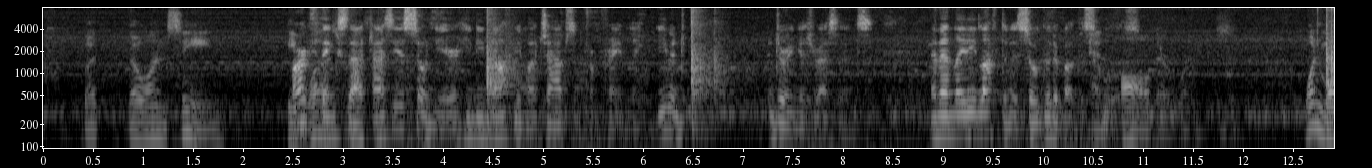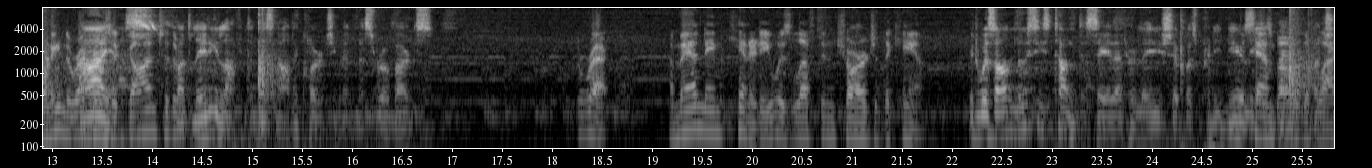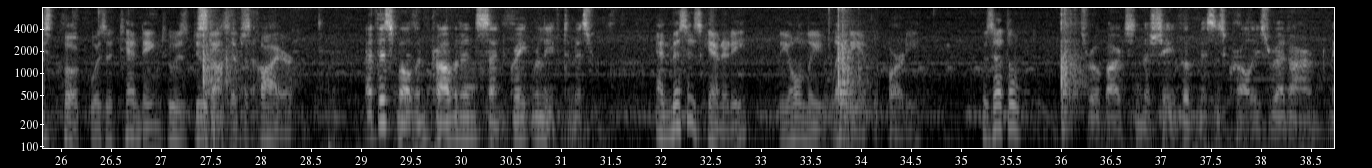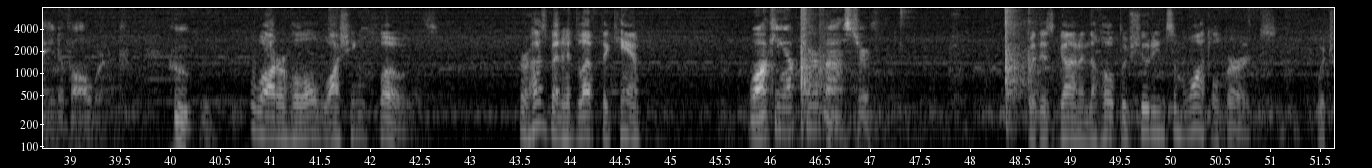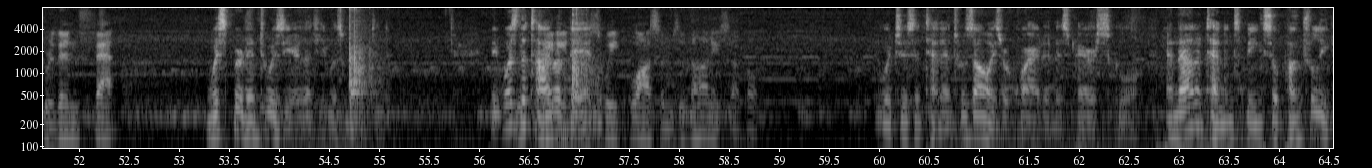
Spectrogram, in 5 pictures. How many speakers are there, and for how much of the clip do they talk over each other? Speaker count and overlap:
two, about 9%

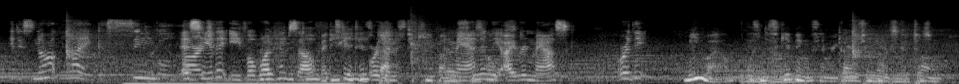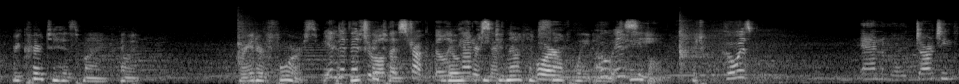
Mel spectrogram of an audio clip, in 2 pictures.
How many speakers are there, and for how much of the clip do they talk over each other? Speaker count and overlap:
five, about 51%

